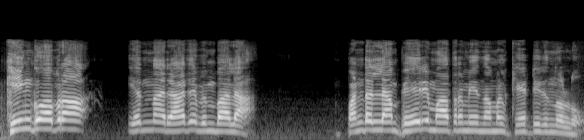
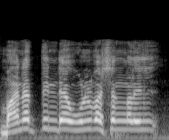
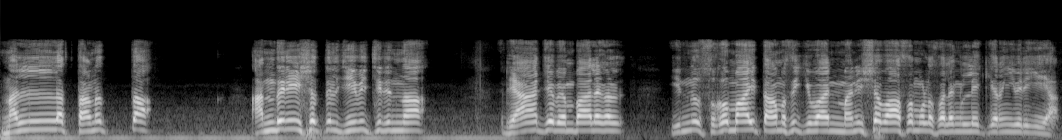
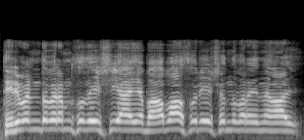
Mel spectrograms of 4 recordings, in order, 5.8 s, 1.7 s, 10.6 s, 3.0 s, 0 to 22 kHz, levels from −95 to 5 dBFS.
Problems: none marked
